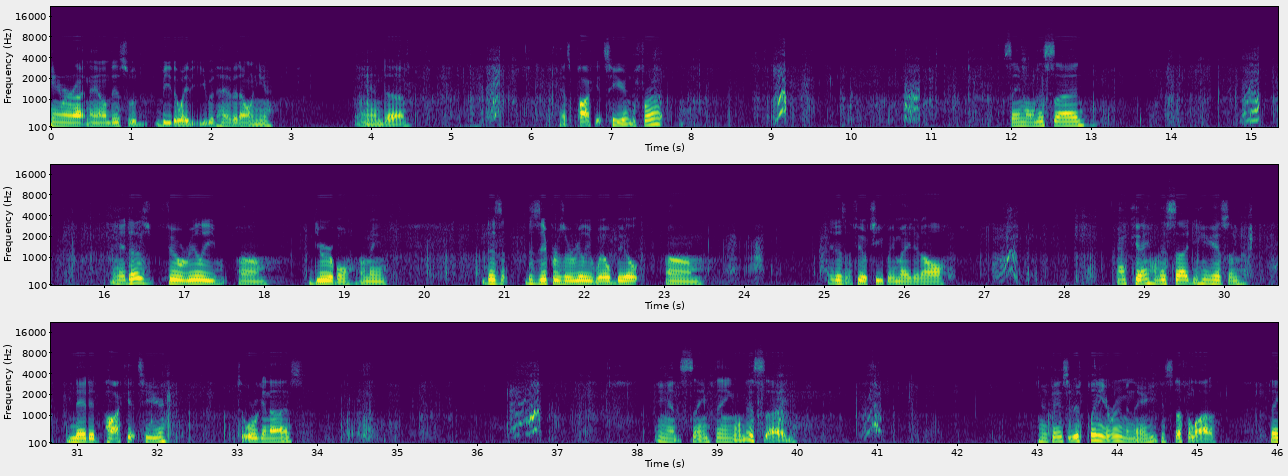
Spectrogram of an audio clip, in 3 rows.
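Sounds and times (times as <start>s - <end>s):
fabric pack rustling: 0.0s - 46.0s
zipper and strap clicks: 3.8s - 6.6s, 7.6s - 16.3s, 23.5s - 25.2s, 26.6s - 28.6s, 33.8s - 38.2s, 39.6s - 41.8s.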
